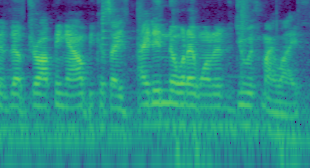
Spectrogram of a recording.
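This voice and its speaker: A medium-pitched man with an American accent, music in the background. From United States. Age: 20s. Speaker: YouTuber. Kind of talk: casual vlog monologue.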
